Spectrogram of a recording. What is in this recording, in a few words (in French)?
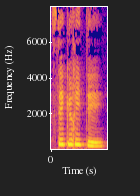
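"securite", French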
